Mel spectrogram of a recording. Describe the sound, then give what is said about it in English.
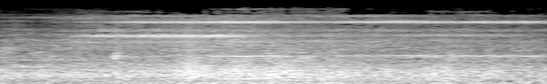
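A subway train rumbles steadily along the tracks, with sustained high-pitched wheel squeals ringing over the dense rolling noise throughout. “Why do subway riders walk through the trains?”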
